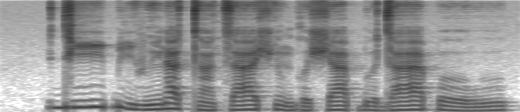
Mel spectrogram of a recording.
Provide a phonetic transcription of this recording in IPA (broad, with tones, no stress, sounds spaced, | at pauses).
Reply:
d iː˦ ɓ i˨ v ĩ˦ ɾ a˨ t ã˨ t͡s aː˦ ʃ ĩ˨ ɡʷ ɛ˨ ʃ a˦˨ ɓ ʊ˨ d aː˦ p oː˨ β u˦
